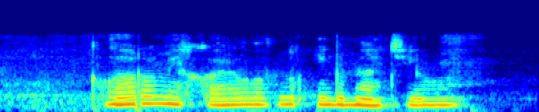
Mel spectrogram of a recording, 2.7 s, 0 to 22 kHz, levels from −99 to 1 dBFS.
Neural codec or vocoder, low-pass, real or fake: codec, 24 kHz, 6 kbps, HILCodec; 7.2 kHz; fake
